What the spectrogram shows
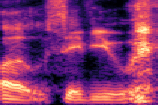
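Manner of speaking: put-on really deep, soft voice. Showing how they read the baby's line, in a really deep voice. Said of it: "like a really deep".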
